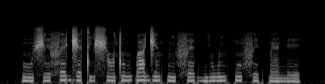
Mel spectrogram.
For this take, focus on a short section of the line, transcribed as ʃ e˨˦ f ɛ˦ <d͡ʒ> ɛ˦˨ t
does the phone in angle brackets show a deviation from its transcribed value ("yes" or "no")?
no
